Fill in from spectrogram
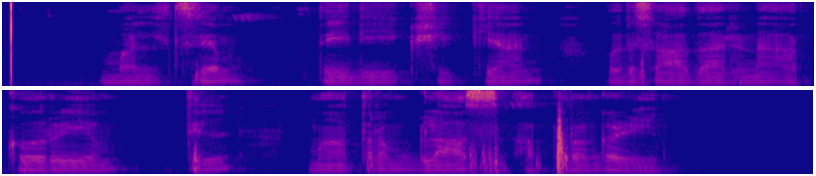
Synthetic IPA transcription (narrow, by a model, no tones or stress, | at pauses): mɐlsjɐm | niɾiːkʂikʲːaːn | o̞ɾusaːd̪ʱaːɾɐɳɐːkːoːrijɐm | t̪ːil | maːt̪rɐmɡɭaːsɐpːurɐmkɐɻijum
